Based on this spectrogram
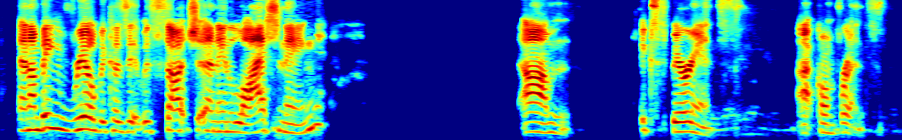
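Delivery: voice catching as feeling wells up. A speaker recalling an experience at a conference starts getting emotional. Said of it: "I'm getting emotional".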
